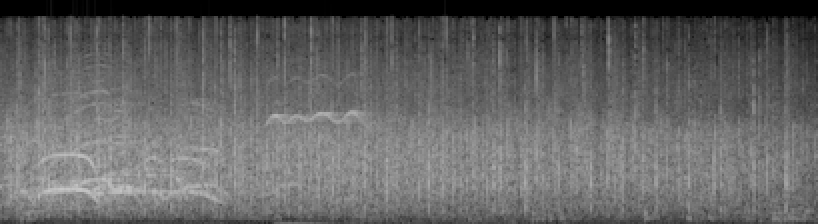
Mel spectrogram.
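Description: Sustained applause from an audience, a dense steady clatter of clapping lasting the whole stretch, with a few whoops and whistles rising above it early on before settling into even clapping.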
